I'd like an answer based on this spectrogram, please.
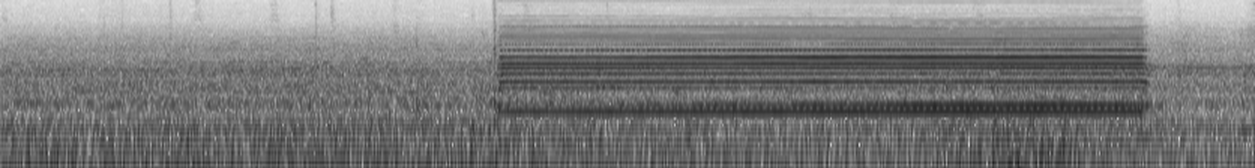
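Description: A car horn sounds one long, steady two-tone blast of about four seconds, starting about three seconds in and cutting off sharply, over steady road noise from a moving car.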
